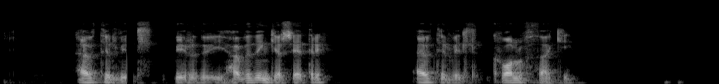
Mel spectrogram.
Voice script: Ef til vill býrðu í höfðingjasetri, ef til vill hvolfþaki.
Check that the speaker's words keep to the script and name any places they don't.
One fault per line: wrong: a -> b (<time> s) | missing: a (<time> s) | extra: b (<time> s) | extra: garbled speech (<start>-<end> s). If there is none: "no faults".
no faults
